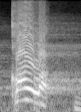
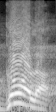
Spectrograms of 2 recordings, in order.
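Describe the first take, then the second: First: Said in the usual way. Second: "gala" with a hard g in place of q, falling; Yemeni g. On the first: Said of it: "tidak qala". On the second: Shown as a demonstration. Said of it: "yang dari Yaman".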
